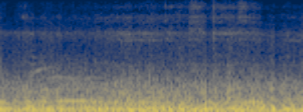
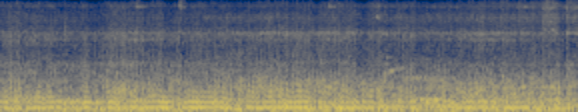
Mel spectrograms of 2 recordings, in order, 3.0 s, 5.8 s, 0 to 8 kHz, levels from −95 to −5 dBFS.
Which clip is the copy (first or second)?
second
